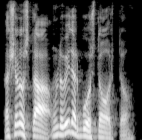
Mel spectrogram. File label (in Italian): "ave r buo", crespinese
